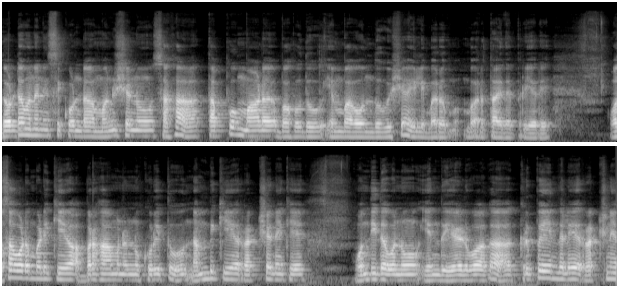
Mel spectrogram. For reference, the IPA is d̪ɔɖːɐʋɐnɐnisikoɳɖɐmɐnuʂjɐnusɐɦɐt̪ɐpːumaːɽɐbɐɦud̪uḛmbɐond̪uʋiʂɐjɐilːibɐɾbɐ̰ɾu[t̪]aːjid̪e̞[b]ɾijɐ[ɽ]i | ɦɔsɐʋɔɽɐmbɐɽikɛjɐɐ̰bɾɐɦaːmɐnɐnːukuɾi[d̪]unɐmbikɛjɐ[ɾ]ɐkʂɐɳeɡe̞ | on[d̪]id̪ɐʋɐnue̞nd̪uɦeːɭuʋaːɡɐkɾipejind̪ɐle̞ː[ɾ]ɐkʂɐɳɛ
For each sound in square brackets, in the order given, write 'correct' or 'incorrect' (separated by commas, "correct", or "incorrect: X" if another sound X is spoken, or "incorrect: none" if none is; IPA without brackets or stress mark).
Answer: correct, incorrect: p, incorrect: ɾ, incorrect: t̪, correct, correct, correct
